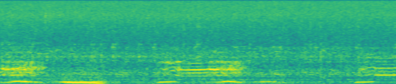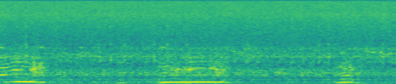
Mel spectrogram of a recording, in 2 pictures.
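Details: African lion roaring in Kruger National Park, South Africa, after a rare white lion joins the pride on the road: a series of deep, moaning grunts, roughly one a second, starting loud and trailing off, over a low rumbling background.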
